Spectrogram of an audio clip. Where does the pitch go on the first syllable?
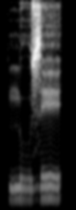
low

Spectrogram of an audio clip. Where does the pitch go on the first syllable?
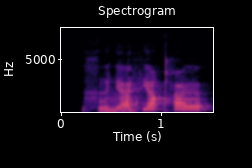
low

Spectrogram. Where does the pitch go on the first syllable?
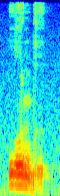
high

